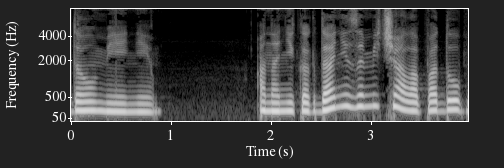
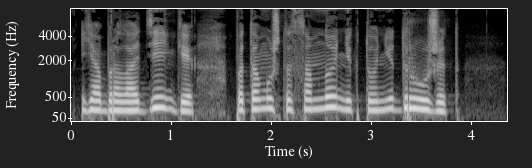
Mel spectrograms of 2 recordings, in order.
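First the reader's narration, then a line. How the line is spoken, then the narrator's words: Trembling voice, girl. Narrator (Russian): дрожащим голосом объяснила девочка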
